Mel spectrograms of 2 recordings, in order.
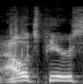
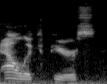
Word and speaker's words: Alec Pierce: have alec pierce people i've heard multiple people call them alex pierce i mean we just we have no idea here it's just like it's it's not good let's just say that you know clearly alec pierce but also like every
